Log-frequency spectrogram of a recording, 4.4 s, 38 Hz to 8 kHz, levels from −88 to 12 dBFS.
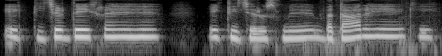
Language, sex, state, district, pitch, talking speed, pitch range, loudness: Hindi, female, Uttar Pradesh, Lalitpur, 230 Hz, 160 wpm, 210-240 Hz, -16 LUFS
